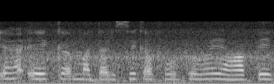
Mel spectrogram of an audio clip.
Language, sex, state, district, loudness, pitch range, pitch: Hindi, female, Chhattisgarh, Raipur, -18 LUFS, 230-250 Hz, 240 Hz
